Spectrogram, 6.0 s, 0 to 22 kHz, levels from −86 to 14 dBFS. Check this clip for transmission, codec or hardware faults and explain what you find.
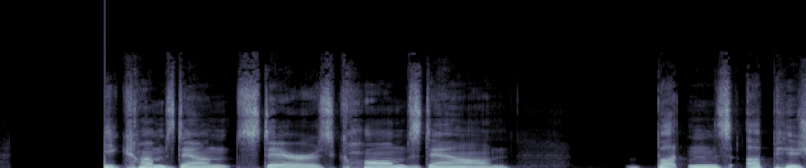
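There is one fault, a clipped start after a pause, at 0.45 to 0.78 s: the output device slept through 0.45 s of silence, swallowing 0.33 s, so the speech bursts in abruptly with a hard-edged waveform onset and no spectrogram lead-in.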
